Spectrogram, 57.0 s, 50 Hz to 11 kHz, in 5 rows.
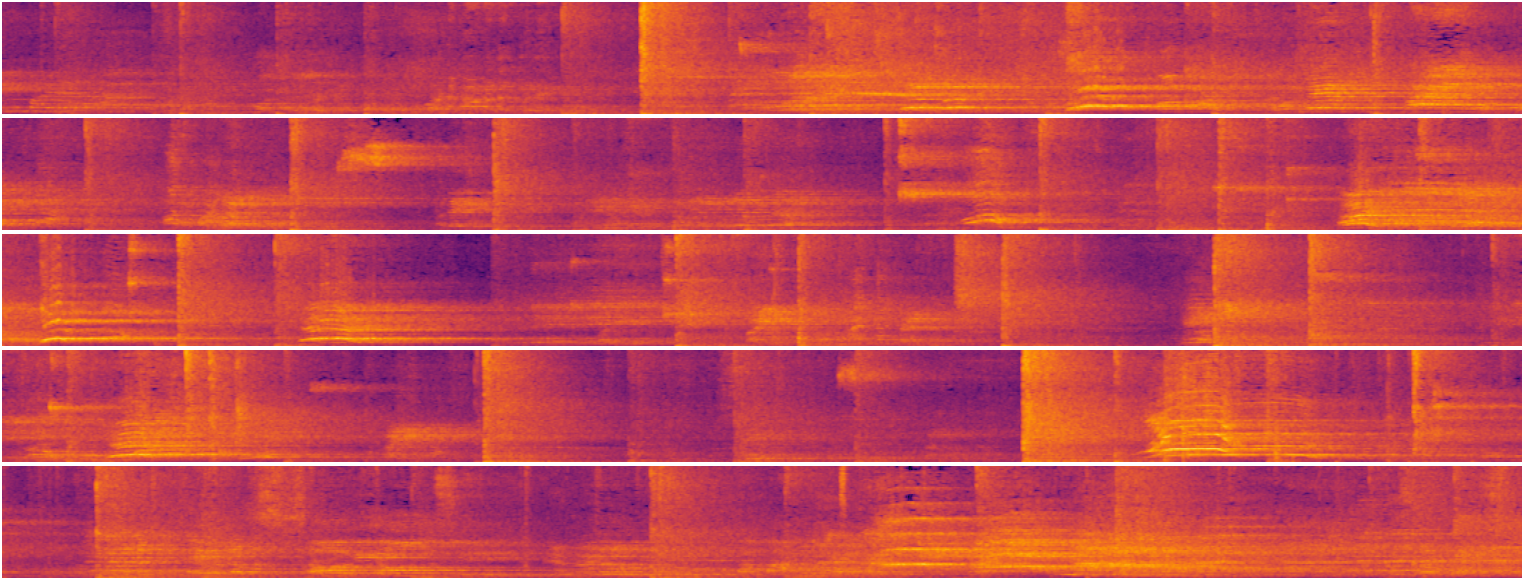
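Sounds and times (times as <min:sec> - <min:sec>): volleyball thuds echoing: 0:04.2 - 0:06.4, 0:41.8 - 0:47.6
players shouting: 0:05.5 - 0:09.2, 0:42.7 - 0:44.8, 0:51.7 - 0:57.0.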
